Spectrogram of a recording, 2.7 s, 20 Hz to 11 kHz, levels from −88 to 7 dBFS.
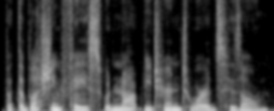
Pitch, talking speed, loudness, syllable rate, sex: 240 Hz, 240 wpm, -15 LUFS, 5.3 syllables/s, female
